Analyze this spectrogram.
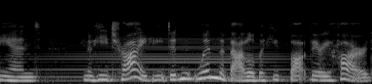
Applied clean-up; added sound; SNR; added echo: none; Wind instrument, woodwind instrument; 18 dB; none.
